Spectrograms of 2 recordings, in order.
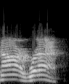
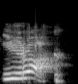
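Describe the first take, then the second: First: It is said in a Southern American drawl. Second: It is said with an Arabic-style pronunciation. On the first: The speaker calls it wrong. "With your stupid longhorn foghorn accent" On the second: The speaker calls it right.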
